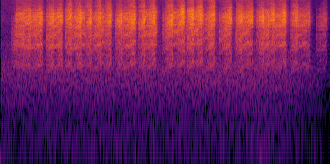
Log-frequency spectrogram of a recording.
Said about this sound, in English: Often I'll be kind of tramping a little too loud in the woods, and then I'll hear the alarm call of the Carolina wren.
